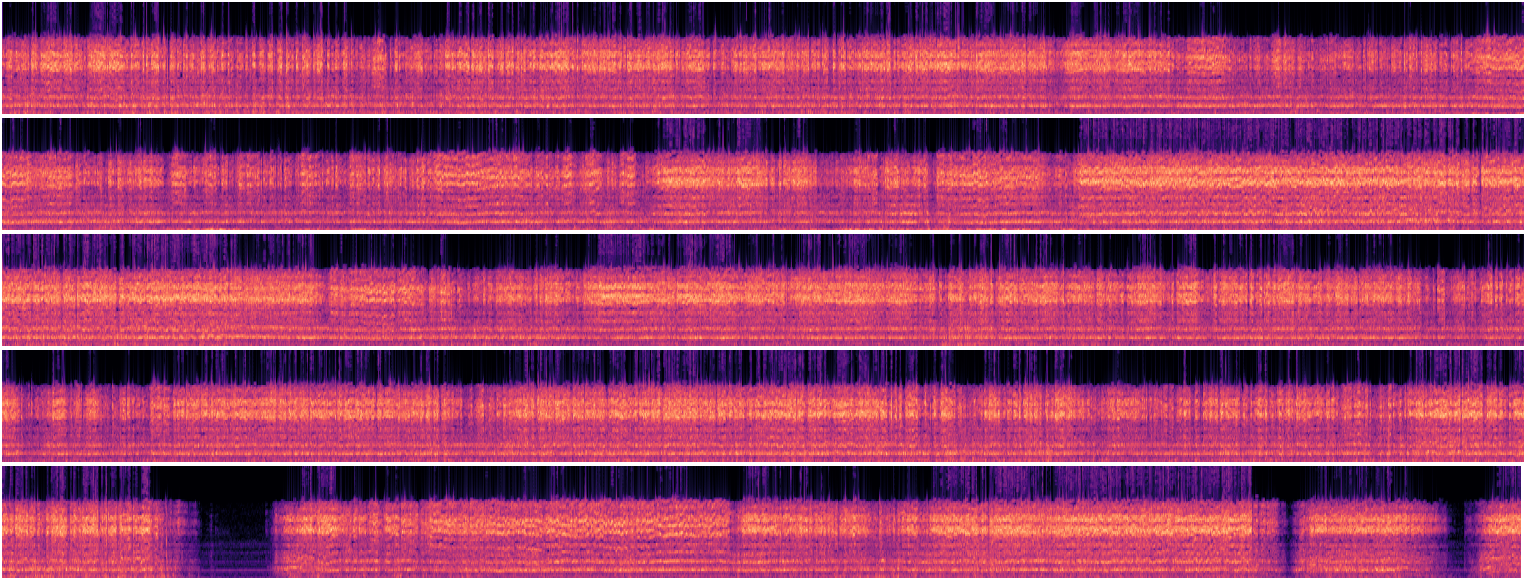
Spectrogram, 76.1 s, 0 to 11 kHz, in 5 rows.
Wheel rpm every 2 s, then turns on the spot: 230, 230, 230, 230, 230, 230, 230, 230, 230, 230, 230, 230, 220, 200, 200, 230, 250, 230, 230, 240, 230, 240, 240, 230, 230, 230, 230, 240, 240, 240, 230, 100, 200, 220, 230, 220, 180, 100.
none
